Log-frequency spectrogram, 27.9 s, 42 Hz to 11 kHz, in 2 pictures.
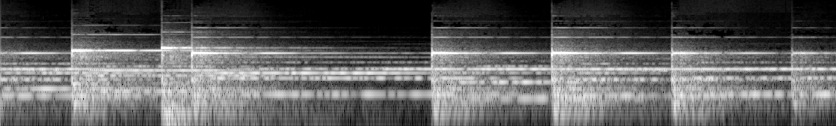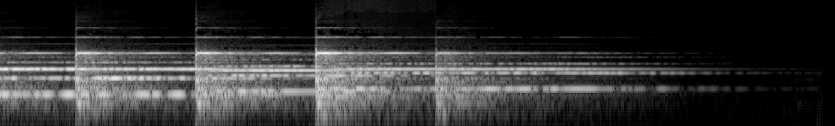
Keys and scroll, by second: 25.3 F4.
